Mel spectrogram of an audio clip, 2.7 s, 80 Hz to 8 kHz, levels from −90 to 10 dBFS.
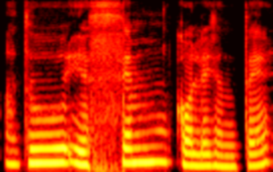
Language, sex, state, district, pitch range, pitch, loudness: Kannada, female, Karnataka, Dharwad, 195-245 Hz, 220 Hz, -14 LUFS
